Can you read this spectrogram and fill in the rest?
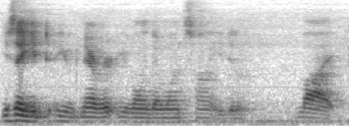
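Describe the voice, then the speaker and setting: A man's voice: fairly low pitch, fairly even intonation, a little fast, a bit bright. A man asking conversational questions as an interviewer in a casual style. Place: room in a house, away from mic. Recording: distant, echoey, dull, faintly noisy tape.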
